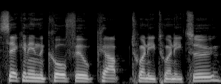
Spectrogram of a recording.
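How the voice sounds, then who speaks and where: A man with an Australian accent at a moderate pace, dry and close with no echo, over a quiet background. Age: 40s. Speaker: racing analyst. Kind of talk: casual chat.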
